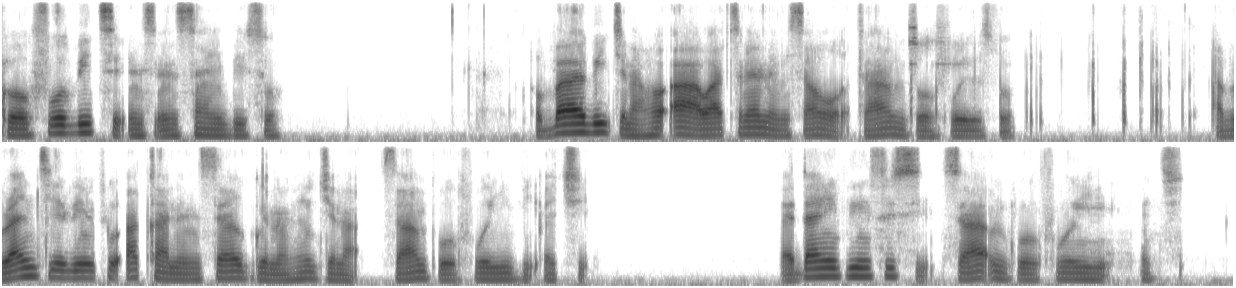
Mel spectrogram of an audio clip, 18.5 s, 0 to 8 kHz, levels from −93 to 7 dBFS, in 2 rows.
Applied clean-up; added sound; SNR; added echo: neural diffusion model UNIVERSE++.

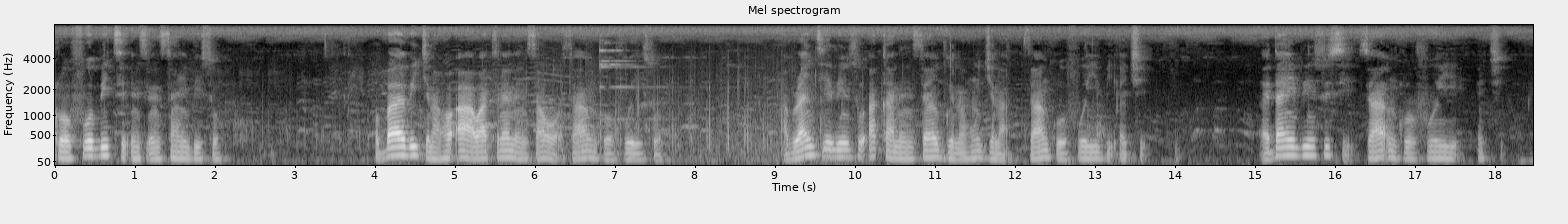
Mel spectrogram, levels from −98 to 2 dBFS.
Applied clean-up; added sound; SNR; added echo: none; Livestock, farm animals, working animals; 19 dB; none.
